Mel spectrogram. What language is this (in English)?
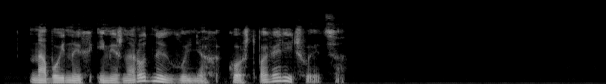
Belarusian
